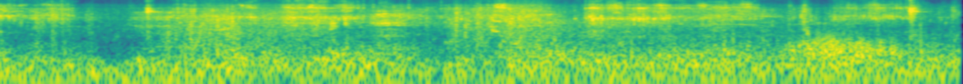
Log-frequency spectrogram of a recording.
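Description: Wind buffeting the camera microphone on an open boat at sea: a loud, steady rumbling rush with the wash of the sea against the hull.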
